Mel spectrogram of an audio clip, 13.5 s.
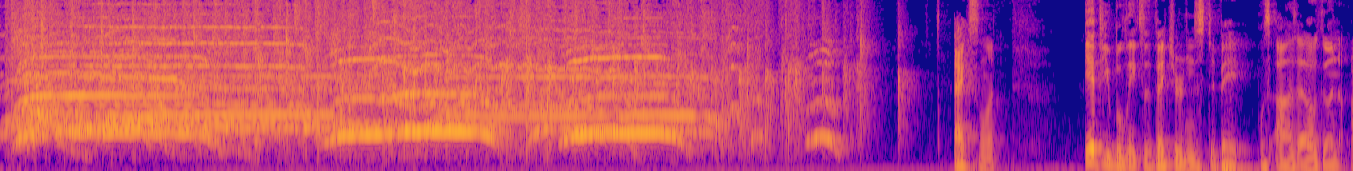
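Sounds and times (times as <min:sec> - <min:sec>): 
high whoops and shouts: 0:00.0 - 0:08.6
crowd clapping and cheering: 0:00.0 - 0:09.3
speech: 0:09.6 - 0:10.2, 0:10.8 - 0:13.5.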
